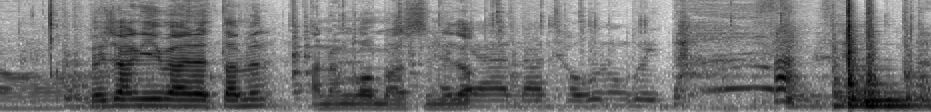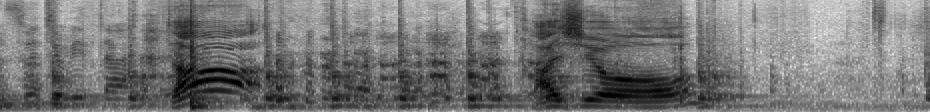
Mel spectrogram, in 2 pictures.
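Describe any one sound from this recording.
A middle-aged man sings loudly and expressively close by.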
